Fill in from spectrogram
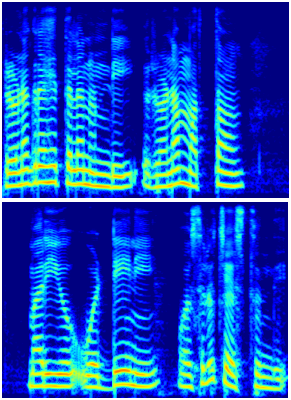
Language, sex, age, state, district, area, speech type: Telugu, female, 45-60, Andhra Pradesh, East Godavari, rural, spontaneous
